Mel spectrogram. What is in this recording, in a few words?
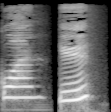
"guan1 yu2", chinese; 关于; (giới từ) về; Giáo trình chuẩn HSK3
